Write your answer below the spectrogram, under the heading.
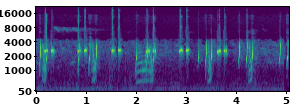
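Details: Common quail repeating its quick three-note phrase, short liquid whistles in tight clusters about every half second to second, over a steady low hum in the background.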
